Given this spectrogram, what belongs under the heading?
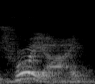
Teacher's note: the place of the J sound so here in Troy I because this I is between two vowels it gets treated like a j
